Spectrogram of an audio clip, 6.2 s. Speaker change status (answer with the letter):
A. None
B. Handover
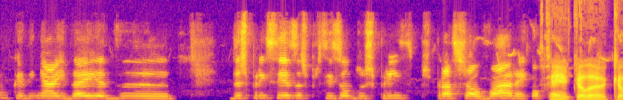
B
